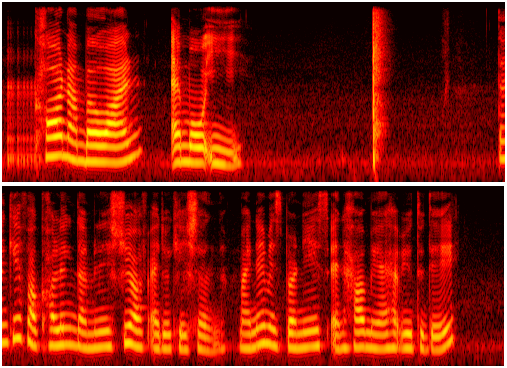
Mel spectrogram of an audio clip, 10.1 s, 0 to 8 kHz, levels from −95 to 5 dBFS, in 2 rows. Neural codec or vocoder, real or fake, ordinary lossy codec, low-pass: none; real; none; 7.2 kHz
